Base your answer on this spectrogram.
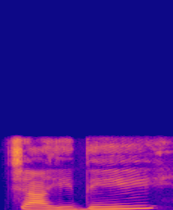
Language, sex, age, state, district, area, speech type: Punjabi, female, 30-45, Punjab, Fazilka, rural, read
